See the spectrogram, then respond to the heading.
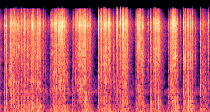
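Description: Long nails scratch across the weave of a hollow, empty white woven wicker basket. Repeated bright, ratcheting, crackly strokes come in quick bursts with short pauses between them, with almost no low end.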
